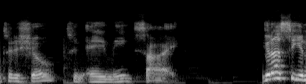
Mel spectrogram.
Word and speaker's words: Tsai: to say welcome to the show to Amy Sai did I see your name correctly you know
